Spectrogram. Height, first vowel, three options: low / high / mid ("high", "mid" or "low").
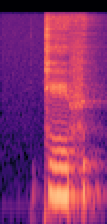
mid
